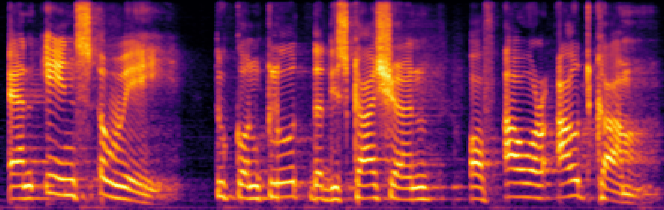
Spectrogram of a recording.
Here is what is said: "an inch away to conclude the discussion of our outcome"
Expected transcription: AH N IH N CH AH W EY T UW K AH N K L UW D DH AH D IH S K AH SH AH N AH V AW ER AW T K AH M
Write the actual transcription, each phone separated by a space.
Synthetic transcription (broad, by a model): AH N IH N S AH W EY T UW K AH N K L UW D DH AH D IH S K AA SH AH N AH F AW ER AW T K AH M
